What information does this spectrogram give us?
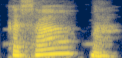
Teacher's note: doon sa pantig ng sa, naroroon ang diin o bahagyang pagtigil doon sa salita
